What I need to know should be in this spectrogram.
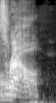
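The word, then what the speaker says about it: Xrell: It's X-R-E-L-L. – Yeah, it's one syllable. – Zrel.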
